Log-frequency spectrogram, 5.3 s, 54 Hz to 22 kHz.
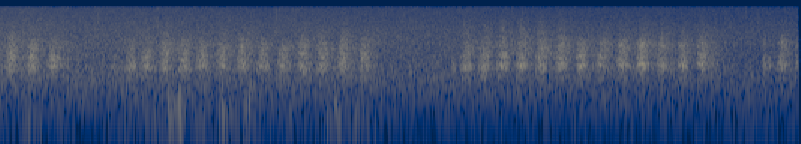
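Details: Begging of two heron chicks at a treetop nest roughly 10 meters up during feeding: continuous grating, pulsed chatter, rapid and rhythmic, louder toward the end, with a few low thumps early on.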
